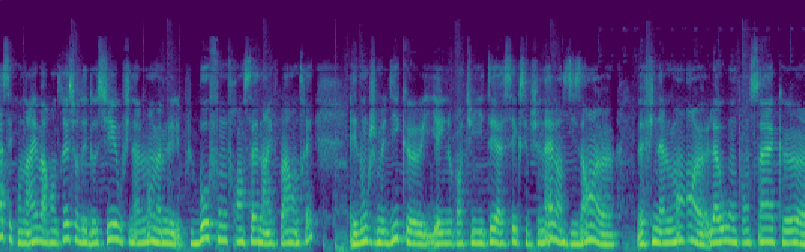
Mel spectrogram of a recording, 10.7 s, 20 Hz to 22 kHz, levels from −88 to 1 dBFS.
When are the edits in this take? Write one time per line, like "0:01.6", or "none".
0:02.3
